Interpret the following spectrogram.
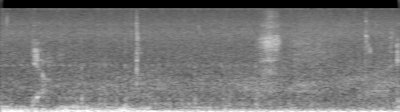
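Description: Low, steady rumble of a pickup truck creeping forward at walking pace while towing an Airstream travel trailer through a turn, heard from the truck's exterior with some wind on the microphone.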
